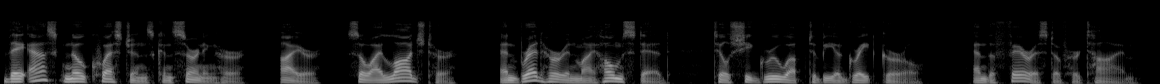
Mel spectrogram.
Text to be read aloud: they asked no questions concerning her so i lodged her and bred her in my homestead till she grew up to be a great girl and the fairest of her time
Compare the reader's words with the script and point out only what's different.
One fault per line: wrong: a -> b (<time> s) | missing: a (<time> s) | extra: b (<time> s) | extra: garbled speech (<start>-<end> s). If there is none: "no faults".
extra: ire (2.8 s)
